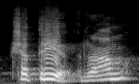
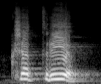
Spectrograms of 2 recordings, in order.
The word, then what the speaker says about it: Kshatriya: Like there is a word Kshatriya, Raja Ram Kshatriya थे, Kshatriya. See the pronunciation of Ksha, KSH. We use KSH, Ksha. Many people pronounce it Ksha. This is Ksha. This is the clarity. Ksha, Kshatriya, Kshatriya.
